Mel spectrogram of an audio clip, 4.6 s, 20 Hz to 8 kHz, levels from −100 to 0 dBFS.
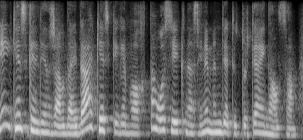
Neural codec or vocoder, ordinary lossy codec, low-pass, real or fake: codec, 16 kHz, 1 kbps, X-Codec, HuBERT features, trained on general audio; none; none; fake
